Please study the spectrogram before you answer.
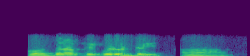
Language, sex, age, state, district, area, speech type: Telugu, male, 18-30, Telangana, Peddapalli, urban, conversation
